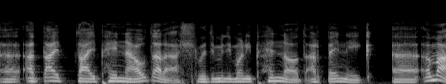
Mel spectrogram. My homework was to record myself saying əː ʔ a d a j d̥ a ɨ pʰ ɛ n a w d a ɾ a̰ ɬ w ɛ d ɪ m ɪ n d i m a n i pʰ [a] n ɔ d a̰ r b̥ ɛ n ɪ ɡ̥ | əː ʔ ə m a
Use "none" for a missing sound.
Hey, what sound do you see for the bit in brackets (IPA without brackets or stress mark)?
ɛ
